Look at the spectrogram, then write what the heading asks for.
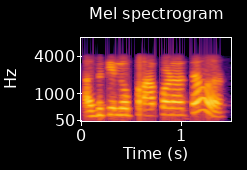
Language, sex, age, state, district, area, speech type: Sindhi, female, 60+, Uttar Pradesh, Lucknow, urban, conversation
